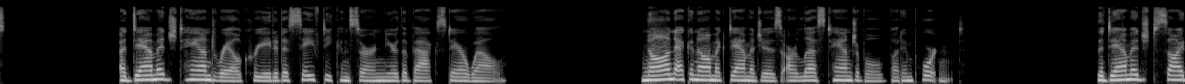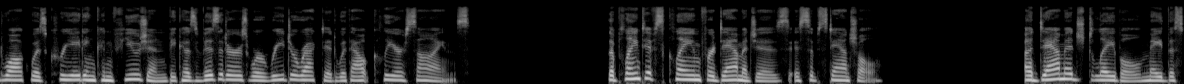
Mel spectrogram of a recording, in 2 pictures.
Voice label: dictation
